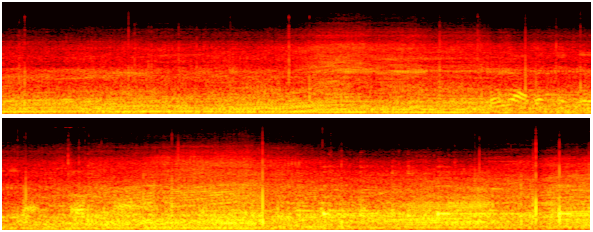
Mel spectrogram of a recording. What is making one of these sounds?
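A motorcycle engine revs and putters close by.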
